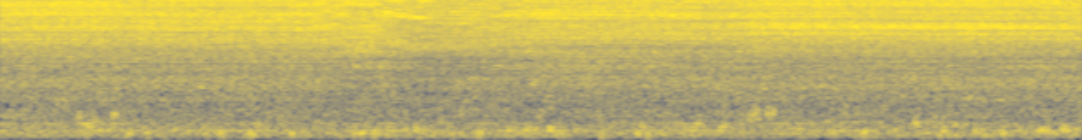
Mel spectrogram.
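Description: Steady hiss of compressed air flowing through a tire inflator into a motorcycle inner tube, inflating it to seat the tire beads on the rim.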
